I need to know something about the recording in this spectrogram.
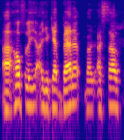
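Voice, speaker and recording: Bright-voiced male stream host. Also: medium pitch, flat delivery, fairly quick. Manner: chatty, full of fillers, greets viewers by name. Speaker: host of a live fan stream. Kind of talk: casual live-stream chat.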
